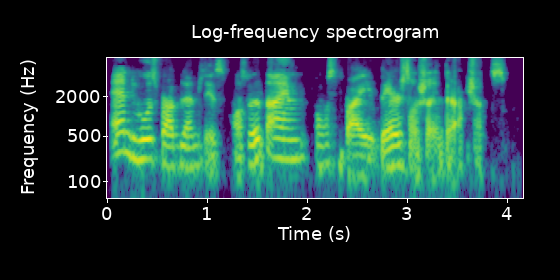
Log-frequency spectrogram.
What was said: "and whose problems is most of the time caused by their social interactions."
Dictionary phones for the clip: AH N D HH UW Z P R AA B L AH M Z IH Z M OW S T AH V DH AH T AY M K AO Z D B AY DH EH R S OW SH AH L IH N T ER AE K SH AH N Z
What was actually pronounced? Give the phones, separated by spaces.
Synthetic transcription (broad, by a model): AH N D HH UW S P R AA B L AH M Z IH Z M OW S T AH V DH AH T AY M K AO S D B AY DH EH R S OW SH AH L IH N T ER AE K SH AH N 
